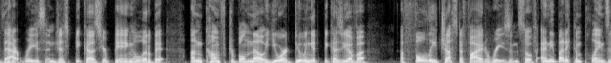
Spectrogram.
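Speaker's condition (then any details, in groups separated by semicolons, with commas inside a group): No condition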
